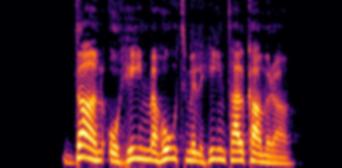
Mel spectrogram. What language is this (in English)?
Maltese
